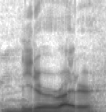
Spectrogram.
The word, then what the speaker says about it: Niederreiter: gonna go with we go with a Nino Niederreiter yep that is exactly right very second one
